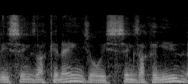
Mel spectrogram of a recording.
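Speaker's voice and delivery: plain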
